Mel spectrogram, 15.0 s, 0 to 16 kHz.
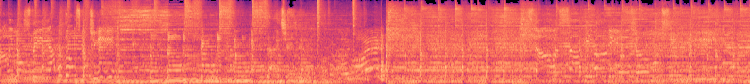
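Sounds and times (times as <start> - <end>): live rock band: 0.0 - 15.0.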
